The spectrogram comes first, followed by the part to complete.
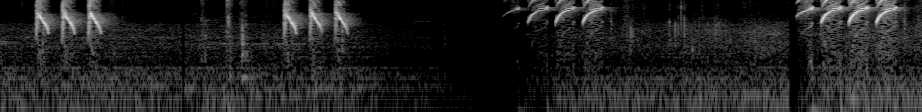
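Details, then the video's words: Energetic cinereous tit singing to provoke other birds: two triplets of steep downslurred whistles, a short silence, then faster sets of three to four hooked, rising-then-falling high notes. "PANCINGAN SUARA GELATIK BATU GACOR"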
